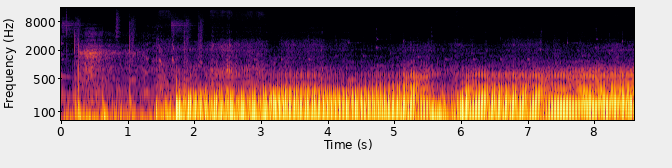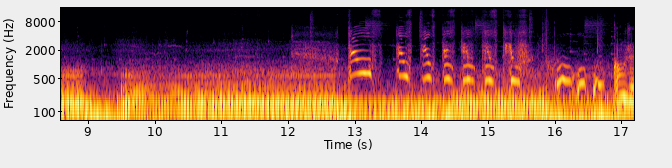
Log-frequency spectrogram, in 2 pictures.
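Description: Yamaha MT-07 motorcycle with a loud aftermarket exhaust rides through a town, giving a steady, close droning engine note with brief dips as the throttle closes. Someone talks over it in French, and sharp revs rise near the end.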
